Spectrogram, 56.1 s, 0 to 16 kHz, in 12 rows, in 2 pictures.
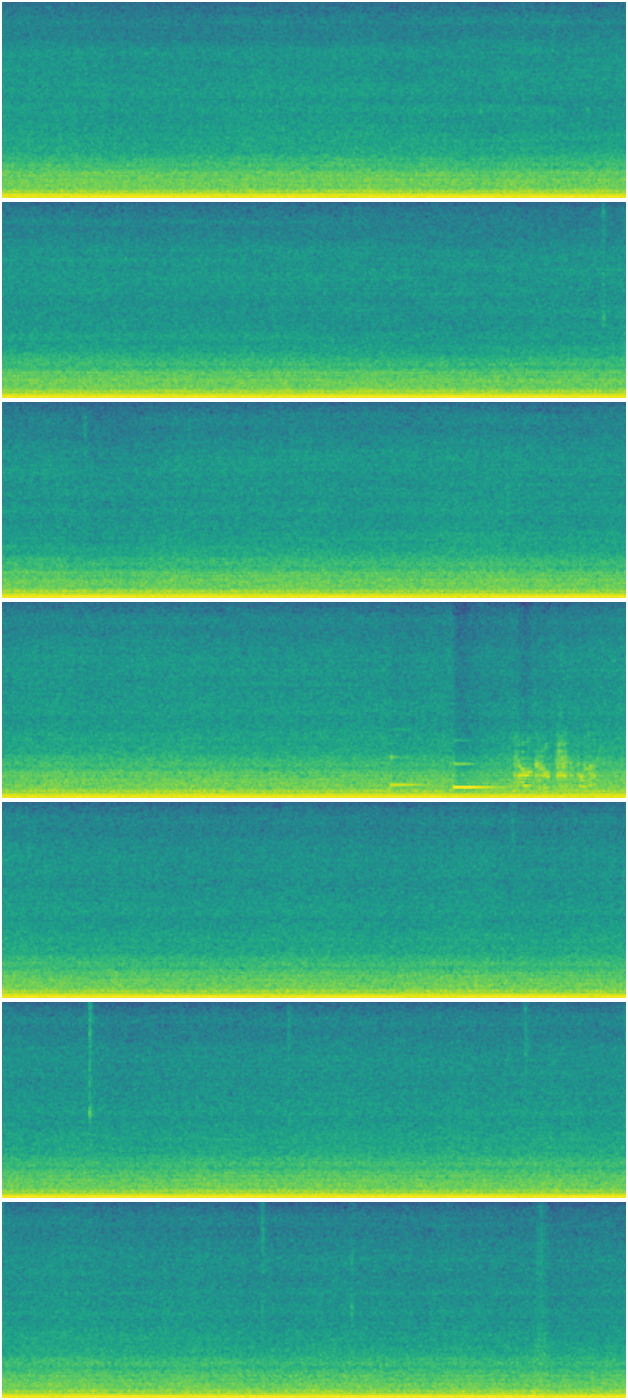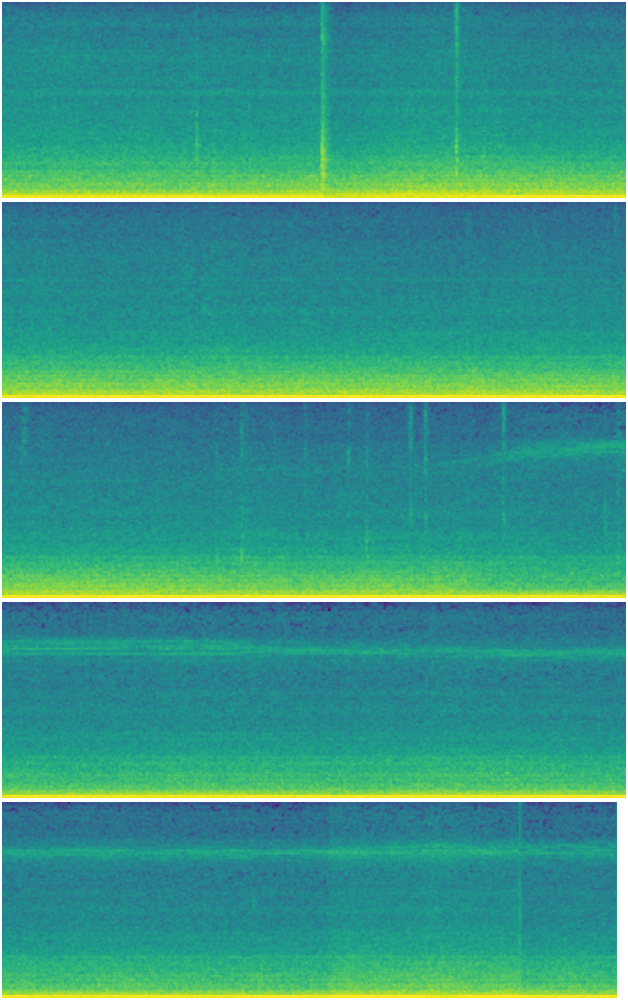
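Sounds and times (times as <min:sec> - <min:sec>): airliner engine drone: 0:17.0 - 0:18.9.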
